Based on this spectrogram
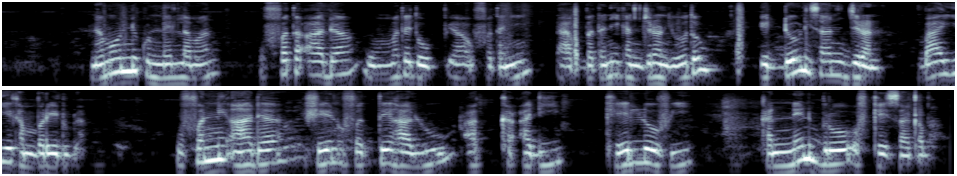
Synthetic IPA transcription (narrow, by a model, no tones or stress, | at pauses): nɐmo̞ːnːɪkʊnːe̞ːnlɐmaːn | ʊfːɐt̪ɐʔaːd̪aːuːmːɐt̪ɐɪt̪jo̞ːpʼːɪjaːʊfːɐt̪ɐniː | ᶑaːbːɐt̪ɐniːkɐnd͡ʒɪɾɐnjo̞ːt̪ɐʔʊɛd̪ːo̞ːnɪsaːnd͡ʒɪɾɐn | baːjʔe̞ːkɐmbɐɾe̞ːd̪ʊᶑɐ̥ | ʔʊfːɐnːɪʔaːd̪aːʃe̞ːnʊfːɐt̪ːe̞ːɦaːlːuːɐkːɐʔɐd̪iː | kʰe̞ːlːoːfɪ | kɐnːe̞ːnbɪɾo̞ːʔɔfke̞ːsːaːkʼɐbɐ̥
